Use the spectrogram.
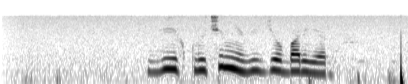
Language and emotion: Russian, neutral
